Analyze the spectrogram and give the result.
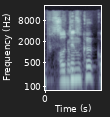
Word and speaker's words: Odenkirk: Fait que ajoute Bob Odenkirk, c'est ça comme. – Odenkirk, ouais.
